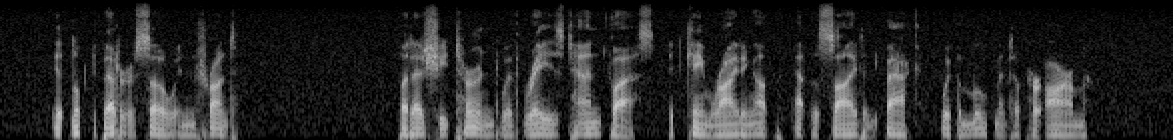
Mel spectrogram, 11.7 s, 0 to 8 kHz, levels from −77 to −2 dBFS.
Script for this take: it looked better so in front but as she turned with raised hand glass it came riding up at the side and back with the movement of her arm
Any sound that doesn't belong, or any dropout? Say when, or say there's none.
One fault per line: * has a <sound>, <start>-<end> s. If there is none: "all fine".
all fine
